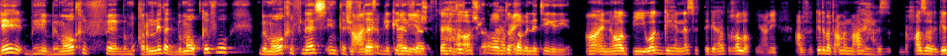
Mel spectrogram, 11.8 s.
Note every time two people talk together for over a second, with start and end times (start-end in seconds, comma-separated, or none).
4.4-6.7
